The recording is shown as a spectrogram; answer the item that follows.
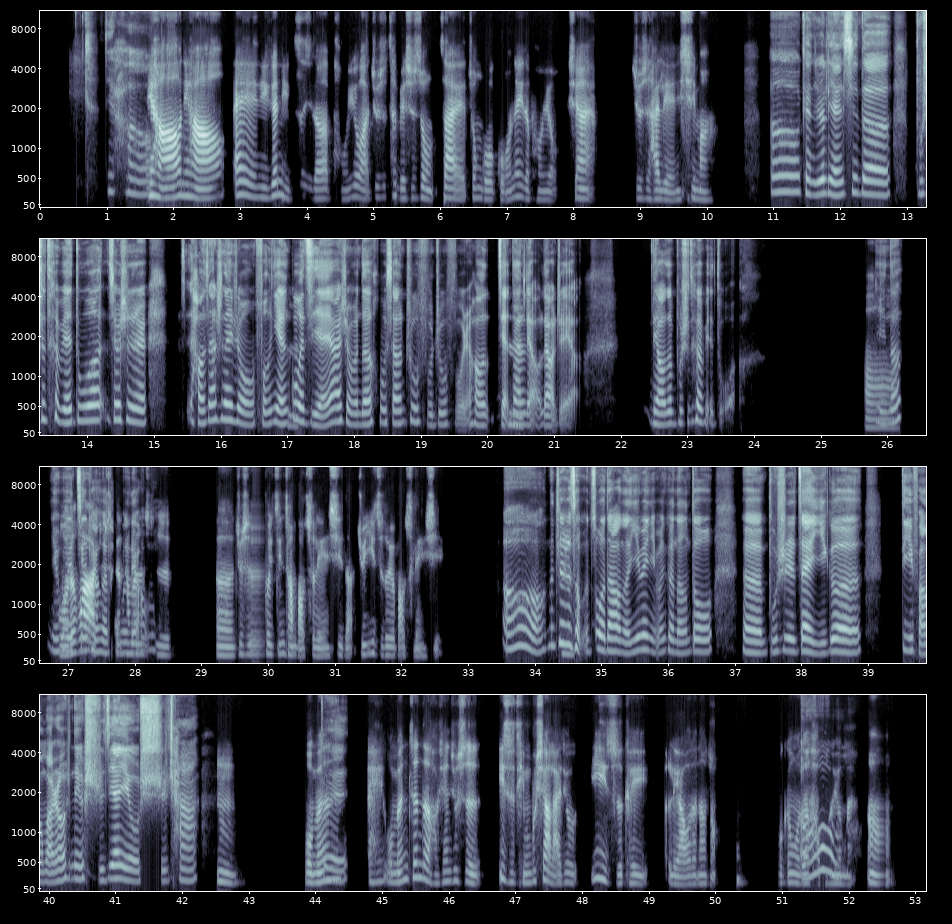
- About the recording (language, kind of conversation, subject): Chinese, unstructured, 朋友之间如何保持长久的友谊？
- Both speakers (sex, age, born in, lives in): female, 25-29, China, United States; female, 35-39, China, United States
- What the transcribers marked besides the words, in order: tapping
